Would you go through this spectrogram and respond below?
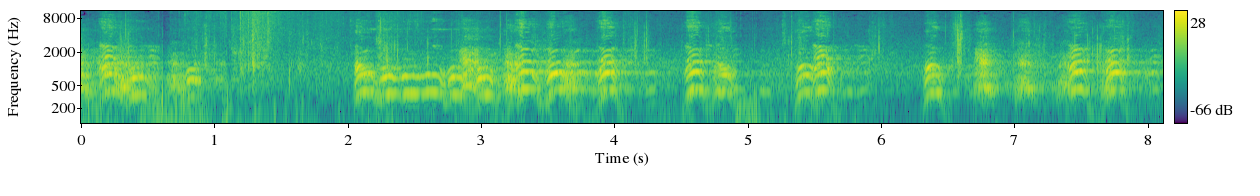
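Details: Pyrga dog in a barking nightmare: tight strings of tonal barks with some drawn-out, whining notes, a brief hissing burst early on, and irregular pauses between volleys.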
